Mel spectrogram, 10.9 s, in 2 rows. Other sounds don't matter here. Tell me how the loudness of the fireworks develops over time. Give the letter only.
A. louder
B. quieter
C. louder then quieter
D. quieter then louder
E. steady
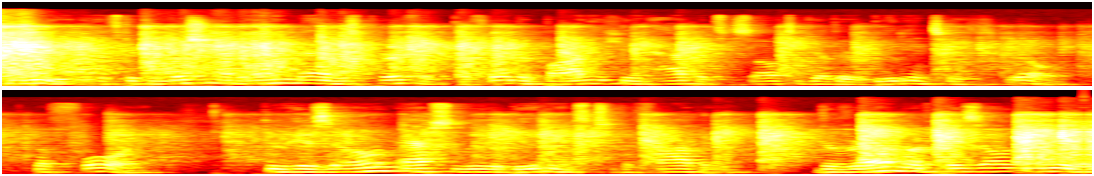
D.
